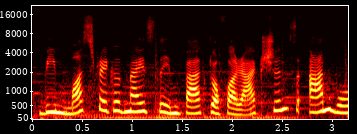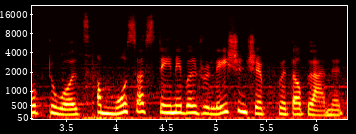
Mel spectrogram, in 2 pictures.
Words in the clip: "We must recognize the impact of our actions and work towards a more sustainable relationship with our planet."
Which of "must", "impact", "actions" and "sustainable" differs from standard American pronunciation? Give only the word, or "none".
none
